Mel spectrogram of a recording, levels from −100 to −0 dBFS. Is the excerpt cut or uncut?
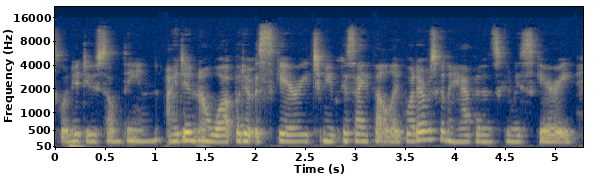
uncut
